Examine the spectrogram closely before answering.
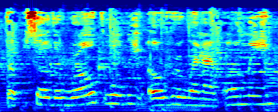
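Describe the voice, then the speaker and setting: A young girl delivers a scripted parody in a high, childish voice. She talks in a valley-girl style and keeps a deadpan tone. Clear music plays underneath her. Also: moderate pace. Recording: video played with music under it.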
